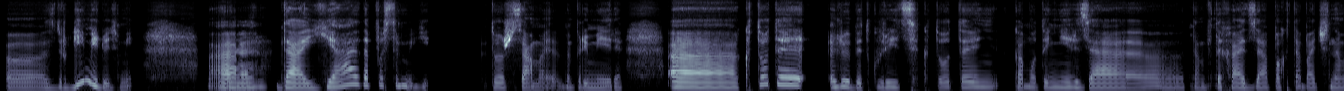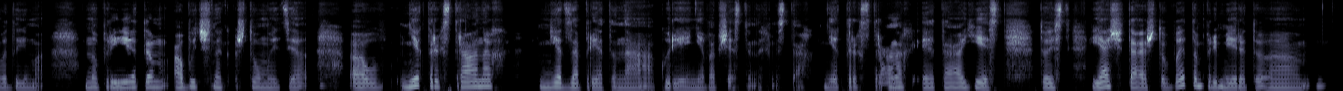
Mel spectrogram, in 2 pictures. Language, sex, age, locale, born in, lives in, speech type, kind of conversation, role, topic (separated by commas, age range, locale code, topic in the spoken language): Russian, female, 35-39, ru-RU, Russia, United States, conversation, unstructured, none, Что важнее: личная свобода или общественный порядок?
